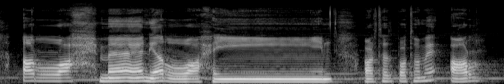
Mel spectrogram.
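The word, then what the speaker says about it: الرحمن الرحيم: আরেকটা আওয়াজ তেলাওয়াত করছি আর রহমানির রাহিম আর রহমানির রাহিম অর্থাৎ প্রথমে আর র আর মোটা মোটা হবে হা গলার মাঝখান থেকে উচ্চারণ হবে আর মা এখানে র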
